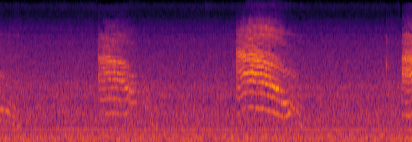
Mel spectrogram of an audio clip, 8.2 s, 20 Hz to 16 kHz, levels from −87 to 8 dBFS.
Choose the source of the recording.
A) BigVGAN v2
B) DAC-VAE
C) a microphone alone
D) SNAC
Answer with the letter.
A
